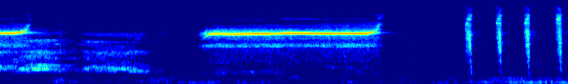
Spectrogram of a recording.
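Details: Parrot sounding angry: a brief high whistle and softer tones, then one long steady shrill whistle, ending with four quick sharp clicks.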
